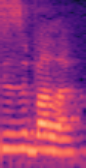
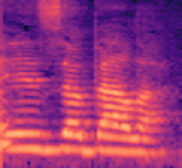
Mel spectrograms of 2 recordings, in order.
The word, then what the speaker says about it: Isabella: it right good to be my name is Isabella oh hi Isabel Isabella Isabella is uh Isabella Isabella Isabella Isabella Isabella Isabella is Isabella Isabella I just get really nervous before I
